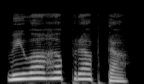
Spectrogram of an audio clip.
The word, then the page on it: ವಿವಾಹಪ್ರಾಪ್ತ: vivāha prāpta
